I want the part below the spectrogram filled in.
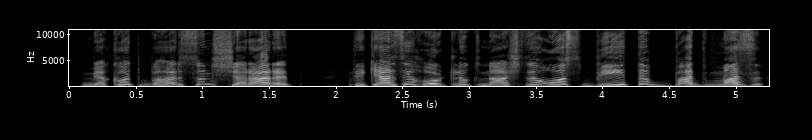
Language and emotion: Kashmiri, angry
